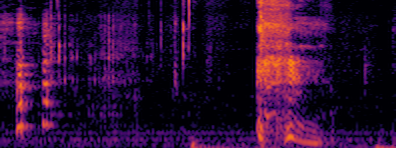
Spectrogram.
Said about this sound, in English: Excuse me one second. Yeah, go ahead and cough.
